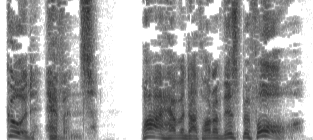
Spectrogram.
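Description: A man's voice: medium pitch, sing-song, a little fast, a bit bright, husky, no room sound, clean studio sound. A man voicing a pompous, bombastic scholar with a solemn, orator-like way of talking and florid diction, in a storybook narration. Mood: bellowing, excited. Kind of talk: audiobook character acting.

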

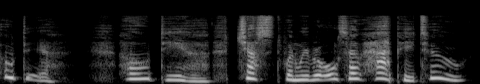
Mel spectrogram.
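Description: A man's voice: sits high, sing-song, slow pace, slightly rough, no room sound, studio quality, voice pushed up, exaggerated voice. A man voicing a fretful, tearful female ladybird in a storybook, lamenting as she speaks. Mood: despairing.

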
